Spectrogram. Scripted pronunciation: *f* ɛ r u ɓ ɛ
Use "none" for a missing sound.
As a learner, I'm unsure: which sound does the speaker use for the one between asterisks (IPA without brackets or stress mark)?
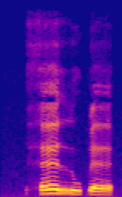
h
